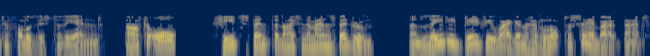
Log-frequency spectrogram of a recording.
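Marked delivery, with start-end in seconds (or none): none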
